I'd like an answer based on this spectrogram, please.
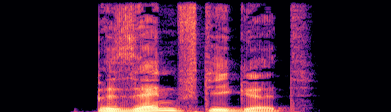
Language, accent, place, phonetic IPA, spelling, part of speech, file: German, Germany, Berlin, [bəˈzɛnftɪɡət], besänftiget, verb, De-besänftiget.ogg
- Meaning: second-person plural subjunctive I of besänftigen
